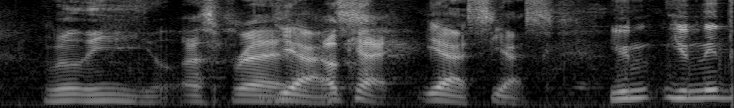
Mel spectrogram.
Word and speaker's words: Will Ospreay: the IWGP United States Heavyweight Championship, you got Will Ospreay versus Orange Cassidy. Yeah, you pretty much have it. Yeah, it's almost there. I would have gone with Wheel Ospreay. Will Ospreay.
